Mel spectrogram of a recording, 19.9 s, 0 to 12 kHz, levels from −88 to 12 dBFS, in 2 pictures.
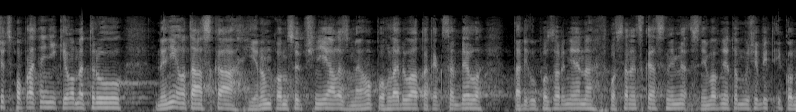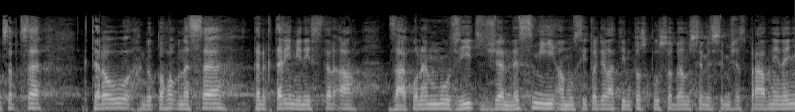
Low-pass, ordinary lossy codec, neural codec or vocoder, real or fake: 7.2 kHz; AAC, 32 kbps; codec, 16 kHz, 4 kbps, FreqCodec, larger model; fake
